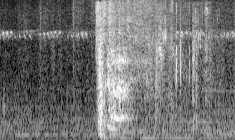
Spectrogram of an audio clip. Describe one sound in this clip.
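A heavy thud lands on stone.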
